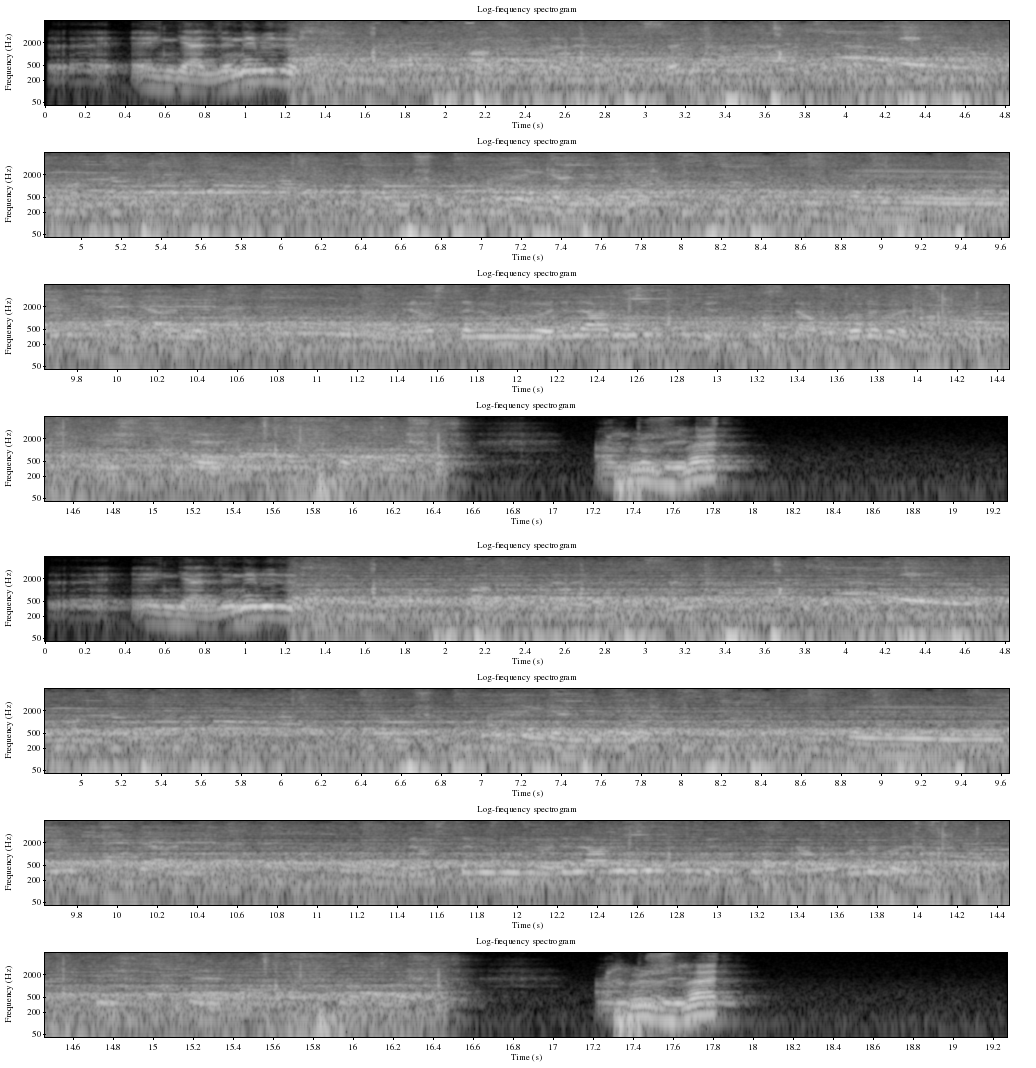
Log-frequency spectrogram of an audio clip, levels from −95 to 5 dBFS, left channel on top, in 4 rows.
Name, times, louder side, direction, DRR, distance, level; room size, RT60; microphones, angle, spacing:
voice 1, 0.0-5.6 6.3-7.9 8.8-10.6 11.4-16.9 17.2-17.8, left 1 dB, 75° left, 2.0 m, -28 dB
sound 1, 1.2-16.5, left 1 dB, 20° left, 0.9 m, -26 dB
sound 2, 1.9-9.4, equal, 5° right, 1.1 m, -32 dB
voice 2, 17.3-17.8, right 3 dB, 30° right, 0.5 m, -22 dB
11.0 x 8.6 x 8.4 m
head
